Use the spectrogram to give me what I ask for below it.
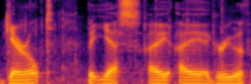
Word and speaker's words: Geralt: hot one waiting for you his name is Gerald it's pronounced Geralt but yes I agree with what you're saying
